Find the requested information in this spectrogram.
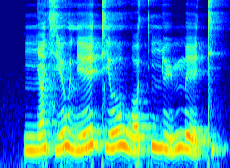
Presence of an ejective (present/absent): absent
